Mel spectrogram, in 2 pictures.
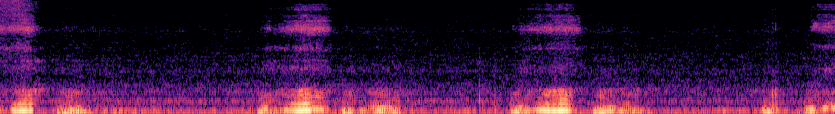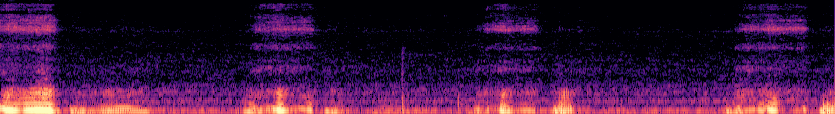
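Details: Welsh Corgi asleep indoors, snoring in low, rumbling breaths roughly every two and a half seconds, each snore with a faint raspy hiss, in an otherwise quiet room.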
